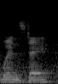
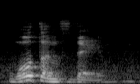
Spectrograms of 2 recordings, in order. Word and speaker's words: Wednesday: like Wednesday the day of the week we pronounce it Wednesday but it was originally pronounced won's day right or Odin's day and then Thursday is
